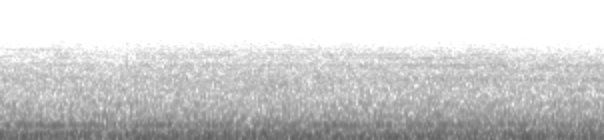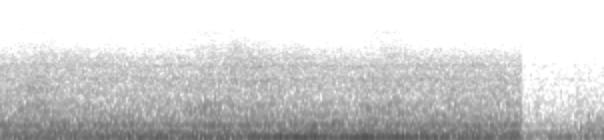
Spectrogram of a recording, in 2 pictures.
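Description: Steady low mechanical rumble with a faint constant hum, swelling a little about five seconds in, then dropping off abruptly near the end.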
